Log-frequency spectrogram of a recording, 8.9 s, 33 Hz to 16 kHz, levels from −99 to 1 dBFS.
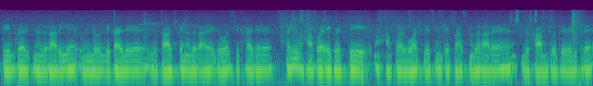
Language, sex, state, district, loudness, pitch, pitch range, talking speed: Hindi, male, Maharashtra, Pune, -28 LUFS, 100 Hz, 100-105 Hz, 310 wpm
